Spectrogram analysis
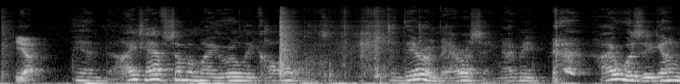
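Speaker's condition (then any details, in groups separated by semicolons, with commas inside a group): ALS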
